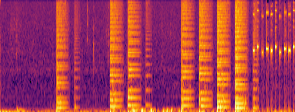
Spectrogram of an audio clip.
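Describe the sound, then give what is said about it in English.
Spooky graveyard theme video game music: a run of short, punchy staccato notes over low thumping beats, closing on a string of high, twinkling tones. No voices are heard. “Let's do the graveyard theme. I think this one's a little spookier.”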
